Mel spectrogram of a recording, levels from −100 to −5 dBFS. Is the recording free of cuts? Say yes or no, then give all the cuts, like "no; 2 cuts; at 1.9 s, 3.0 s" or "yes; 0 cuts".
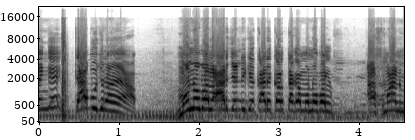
yes; 0 cuts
